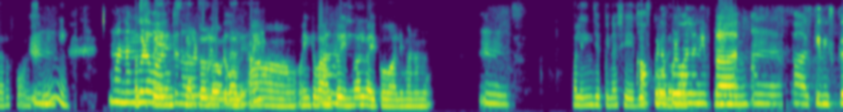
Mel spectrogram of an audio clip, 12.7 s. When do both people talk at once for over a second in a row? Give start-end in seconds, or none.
2.0-3.8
